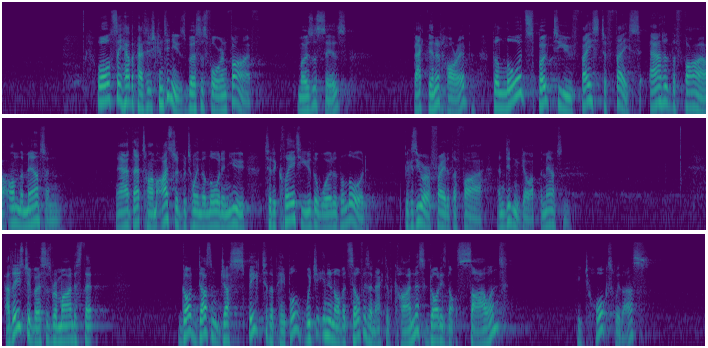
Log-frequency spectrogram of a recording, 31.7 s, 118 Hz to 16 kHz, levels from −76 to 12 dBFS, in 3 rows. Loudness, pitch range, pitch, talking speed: -30 LUFS, 130-185 Hz, 145 Hz, 180 wpm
